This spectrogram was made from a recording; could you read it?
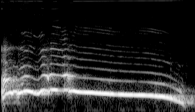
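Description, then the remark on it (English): A person gives a single sustained howl imitating a wolf, loud, holding a steady pitch for nearly two seconds before sliding down and trailing off. The voice sounds human and no other sounds accompany it. “That was definitely a wolf, not a hound dog.”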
